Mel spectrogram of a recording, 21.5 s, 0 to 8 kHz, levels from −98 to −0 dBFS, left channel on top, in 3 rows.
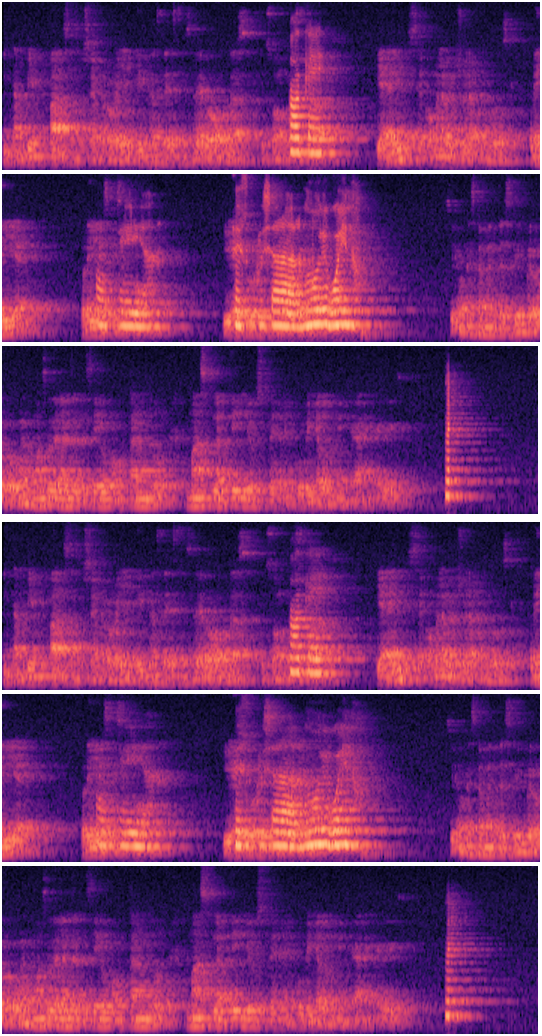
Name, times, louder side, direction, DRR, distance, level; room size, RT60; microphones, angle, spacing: voice 1, 0.0-4.3 5.0-7.5 8.2-9.2 10.1-11.3 13.1-16.5 16.8-19.6, equal, 10° left, -6 dB, 2.8 m, -30 dB
voice 2, 3.8-4.3 8.4-9.2 10.2-12.0 20.2-20.3, left 1 dB, 75° left, 7 dB, 0.9 m, -19 dB
14.0 x 10.5 x 2.6 m, 1.4 s
head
